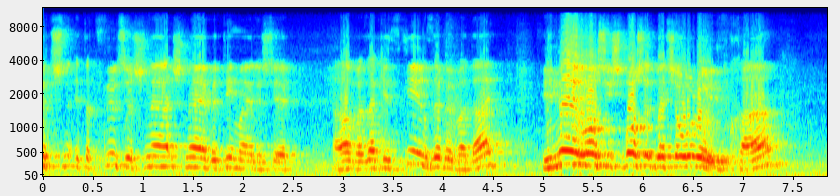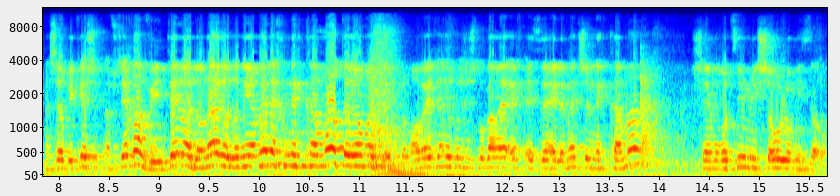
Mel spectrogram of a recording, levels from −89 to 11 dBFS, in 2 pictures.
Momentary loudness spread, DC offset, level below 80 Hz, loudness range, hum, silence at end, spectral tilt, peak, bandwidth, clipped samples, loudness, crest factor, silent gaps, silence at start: 10 LU; under 0.1%; -28 dBFS; 4 LU; none; 0 s; -6 dB/octave; 0 dBFS; 10.5 kHz; under 0.1%; -10 LUFS; 10 dB; none; 0 s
